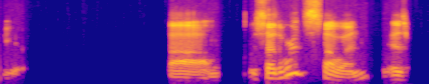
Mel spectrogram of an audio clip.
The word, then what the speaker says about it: Samhain: English-speaking point of view um so the word seen is spelled s m ha a i n because of that many people who don't understand the pronunciation pronounce it as Sam um in much the same way that they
